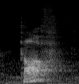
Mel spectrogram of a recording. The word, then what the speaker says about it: Toph: Toffee, but without the E. – Toph. It looks like Toph. It would be Toph.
